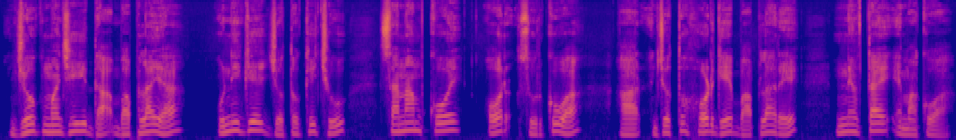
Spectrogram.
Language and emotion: Santali, neutral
